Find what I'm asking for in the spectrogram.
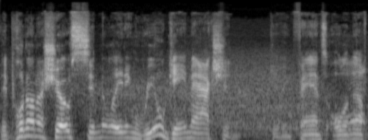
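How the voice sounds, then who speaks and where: A man talks very fast with lively intonation while noticeable background noise continues. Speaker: TV sports anchor and reporter. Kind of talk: news package voiceover narration.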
